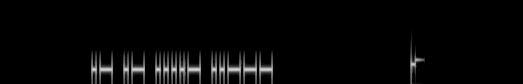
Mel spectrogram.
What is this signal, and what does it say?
Morse code, heard as a keyed tone, about 30 wpm, 700 Hz. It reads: AA42
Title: Common Cut Numbers - 4-Digit 30wpm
